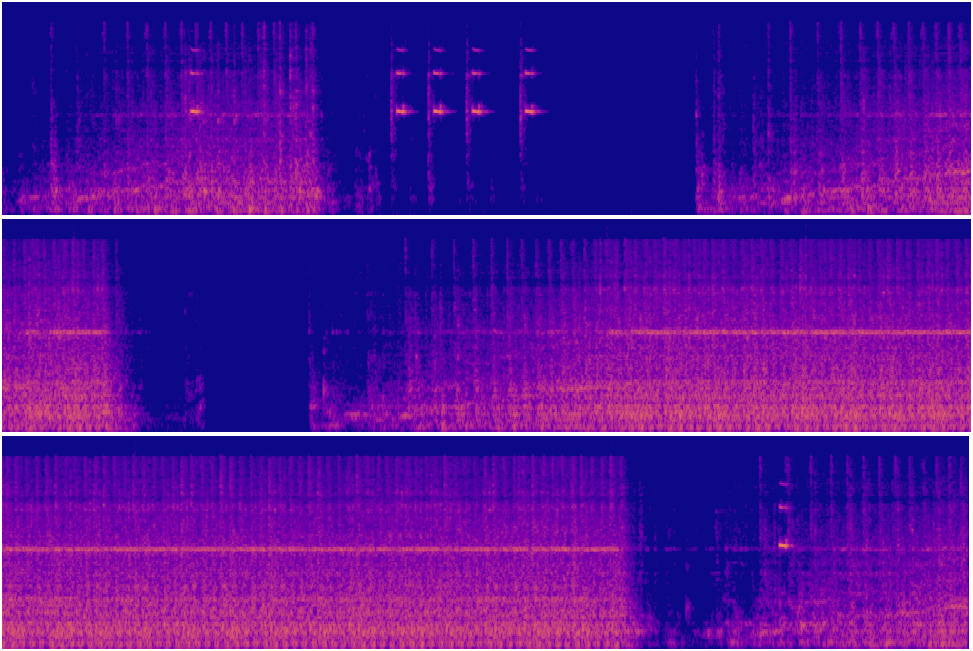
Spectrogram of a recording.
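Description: A sewing machine stitching bowl cozies runs in short stuttering bursts, stops, then hums through a long, steady, close run before halting and starting again.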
